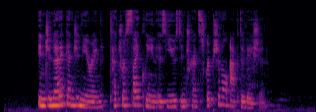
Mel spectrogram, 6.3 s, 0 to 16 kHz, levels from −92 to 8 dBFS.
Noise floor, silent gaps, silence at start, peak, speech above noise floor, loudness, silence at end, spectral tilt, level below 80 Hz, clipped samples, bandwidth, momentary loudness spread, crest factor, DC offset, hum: -74 dBFS; none; 0.75 s; -22 dBFS; 37 dB; -38 LUFS; 1 s; -4 dB/octave; -74 dBFS; under 0.1%; 11.5 kHz; 14 LU; 18 dB; under 0.1%; none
